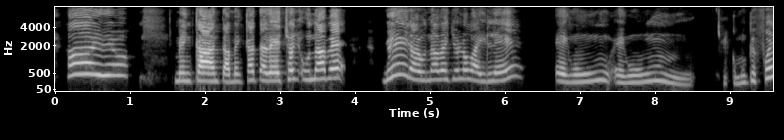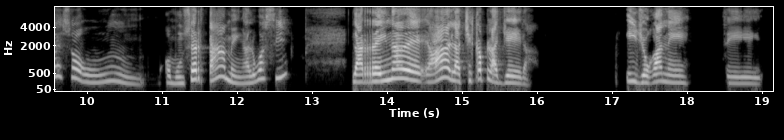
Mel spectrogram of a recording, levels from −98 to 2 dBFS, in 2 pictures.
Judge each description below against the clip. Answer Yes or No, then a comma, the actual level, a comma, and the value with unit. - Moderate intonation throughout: No, wide, 6.0 semitones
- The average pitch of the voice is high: Yes, very high, 255 Hz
